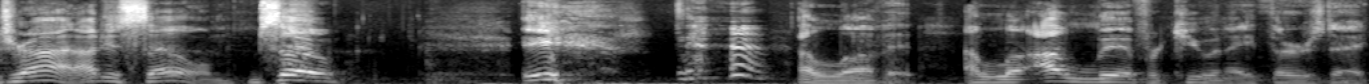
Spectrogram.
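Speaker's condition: No condition

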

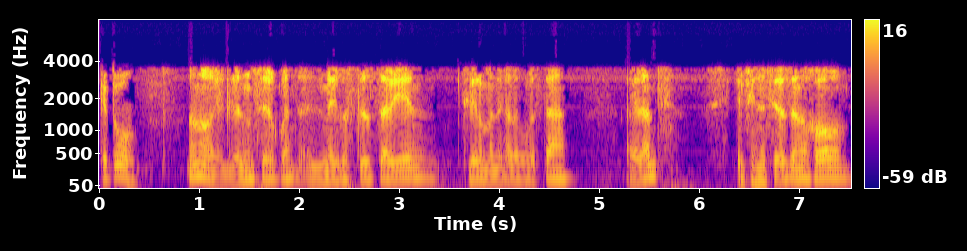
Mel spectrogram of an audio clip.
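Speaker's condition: Parkinson's disease; under care of leading Colombian Parkinson's neurologist, running and tennis exercise prescribed

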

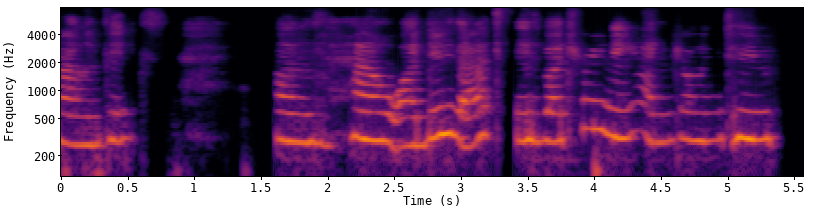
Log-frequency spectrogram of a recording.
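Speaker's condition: Cerebral palsy, spastic dystonic quadriplegia

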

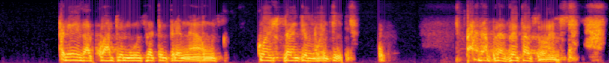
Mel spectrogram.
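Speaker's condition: Total laryngectomy; laryngeal cancer, phonatory prosthesis, stoma occluded to speak, nasal tube 40+ days; no cancer medication, oncology follow-up twice yearly, eats well, no pain; near aphonia before surgery, mute after, therapy with Dr. Kelly, tried esophageal voice, understood

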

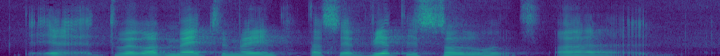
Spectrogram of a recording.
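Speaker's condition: Muscular dystrophy (muskelsvind); hereditary

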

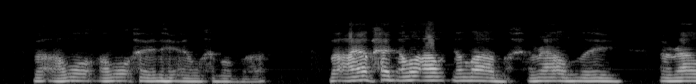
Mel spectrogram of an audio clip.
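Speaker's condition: Parkinson's; apologizes mid-sentence

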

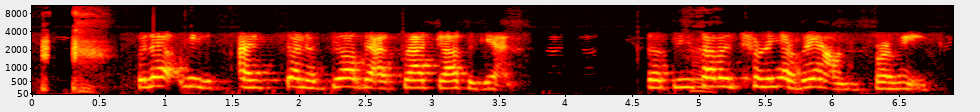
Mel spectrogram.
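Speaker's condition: Down syndrome; testified in Pennsylvania

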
